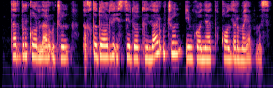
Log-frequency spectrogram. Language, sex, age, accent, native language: Uzbek, female, 18-24, Jizzax, Uzbek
